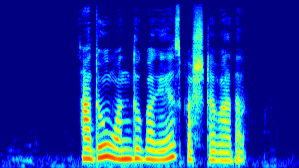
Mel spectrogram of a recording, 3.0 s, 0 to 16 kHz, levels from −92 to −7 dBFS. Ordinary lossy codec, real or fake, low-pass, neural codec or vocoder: none; fake; 14.4 kHz; codec, 44.1 kHz, 7.8 kbps, Pupu-Codec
